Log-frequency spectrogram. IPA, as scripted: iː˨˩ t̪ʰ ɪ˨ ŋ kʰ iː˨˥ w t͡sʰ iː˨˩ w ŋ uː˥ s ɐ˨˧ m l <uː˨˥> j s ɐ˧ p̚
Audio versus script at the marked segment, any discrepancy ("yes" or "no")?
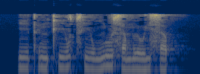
no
